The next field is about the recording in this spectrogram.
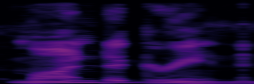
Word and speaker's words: Mondegreen: Like green, like the color? – Yeah, Mondegreen.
